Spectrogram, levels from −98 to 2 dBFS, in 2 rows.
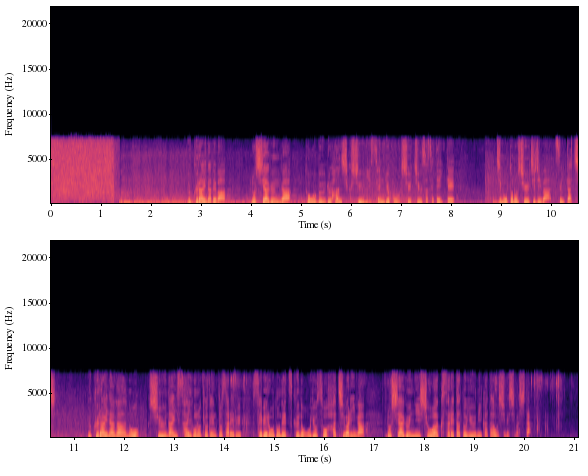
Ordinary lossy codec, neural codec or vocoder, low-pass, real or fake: Opus, 64 kbps; none; 7.2 kHz; real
